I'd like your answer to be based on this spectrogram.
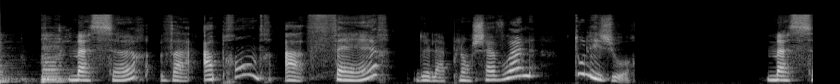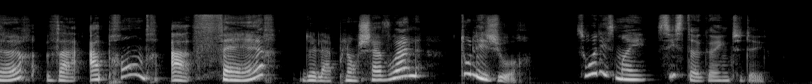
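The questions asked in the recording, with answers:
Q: So what is my sister going to do?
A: Learn to windsurf every day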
